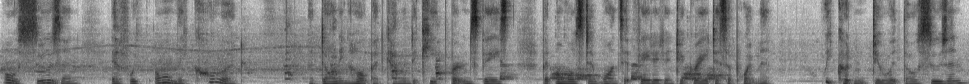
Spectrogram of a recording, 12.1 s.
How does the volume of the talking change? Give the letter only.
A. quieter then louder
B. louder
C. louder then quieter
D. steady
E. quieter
D.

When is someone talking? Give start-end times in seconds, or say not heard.
0.0-12.0.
